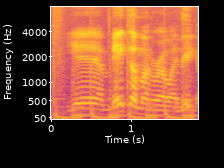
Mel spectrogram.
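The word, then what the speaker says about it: Maika Monroe: Malikica Monroe. Yeah, Ma Monroe. I think I don't think there's an L in that one. Ma Monroe. I added the L.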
